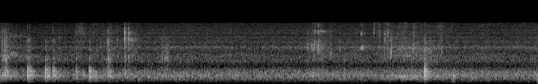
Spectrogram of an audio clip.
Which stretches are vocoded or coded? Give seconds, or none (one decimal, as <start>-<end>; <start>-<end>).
0.7-3.2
